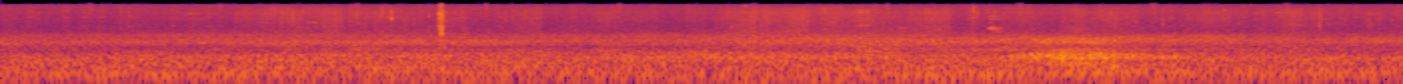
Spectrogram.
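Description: A fishing reel clicks as a hand winds it.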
